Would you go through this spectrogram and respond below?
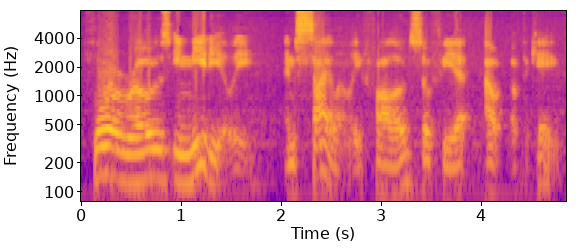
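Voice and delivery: plain reading voice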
